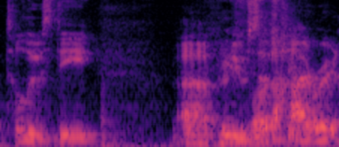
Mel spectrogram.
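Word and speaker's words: Tlusty: For the longest time, I thought it was Lusty, but no, Tulusty produced at a high rate as well.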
